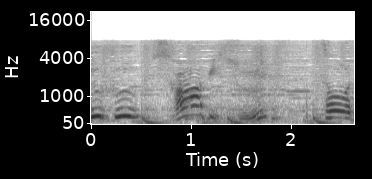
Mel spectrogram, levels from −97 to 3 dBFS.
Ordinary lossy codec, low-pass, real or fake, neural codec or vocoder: none; none; real; none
